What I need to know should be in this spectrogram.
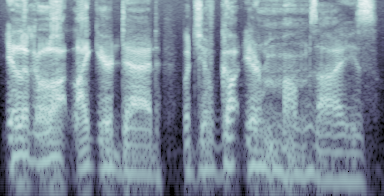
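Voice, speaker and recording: A man voicing a huge, gruff but kindly giant with rough country speech in a storybook reading. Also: lively intonation, a little slow, a crowd in the background. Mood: hearty. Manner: booming, broad rustic dialect.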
